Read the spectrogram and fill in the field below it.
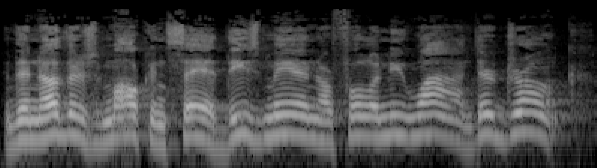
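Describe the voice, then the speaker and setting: The voice here is a man's, high-pitched and darkish in tone, moving at normal speed. He's a Southern-accented preacher from the American South, reading scripture aloud and explaining it in plain, folksy language.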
